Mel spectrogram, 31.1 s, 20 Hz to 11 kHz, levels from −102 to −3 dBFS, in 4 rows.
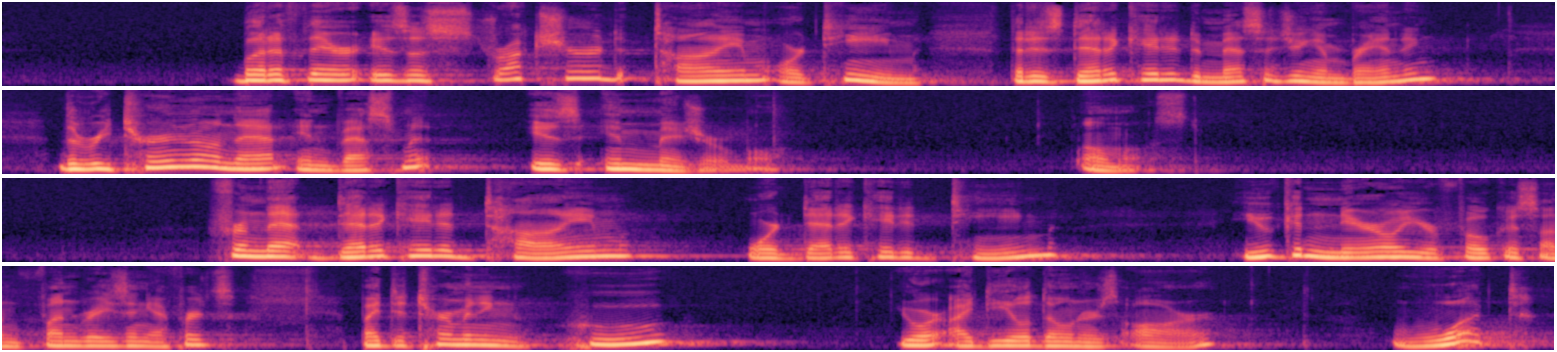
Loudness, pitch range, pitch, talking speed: -22 LUFS, 140-190 Hz, 165 Hz, 90 wpm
